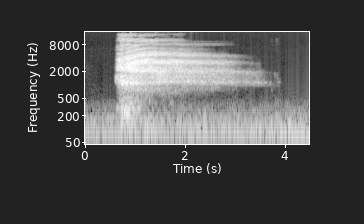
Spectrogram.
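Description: A woman's forceful open-mouthed exhale, the long breathy "haaa" of yoga lion's breath, starting about half a second in and fading out over about three seconds.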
